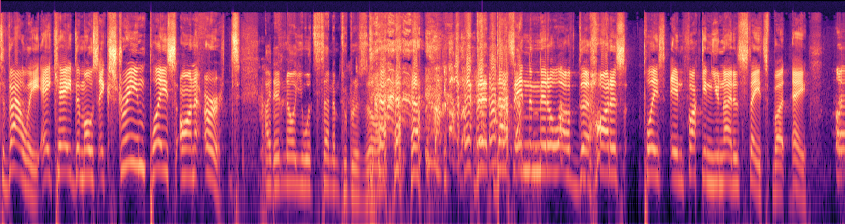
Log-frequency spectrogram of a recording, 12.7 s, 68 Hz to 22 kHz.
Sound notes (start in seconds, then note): 5.1 group laughter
